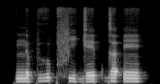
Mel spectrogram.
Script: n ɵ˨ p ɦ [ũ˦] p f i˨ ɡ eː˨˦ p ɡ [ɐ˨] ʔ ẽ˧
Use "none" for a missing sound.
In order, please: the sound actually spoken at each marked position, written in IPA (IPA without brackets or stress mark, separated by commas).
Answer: u˦, ɐ˦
